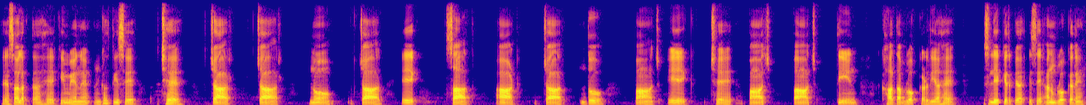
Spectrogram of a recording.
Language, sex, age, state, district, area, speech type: Hindi, male, 30-45, Rajasthan, Jaipur, urban, read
